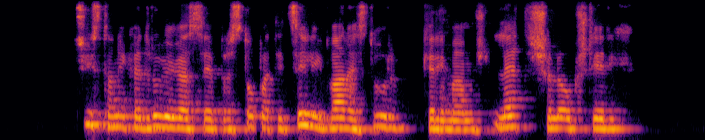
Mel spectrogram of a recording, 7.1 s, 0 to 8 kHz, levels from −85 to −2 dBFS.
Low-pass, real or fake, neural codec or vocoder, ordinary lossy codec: 7.2 kHz; real; none; Opus, 32 kbps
